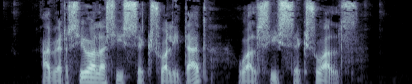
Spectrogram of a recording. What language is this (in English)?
Catalan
